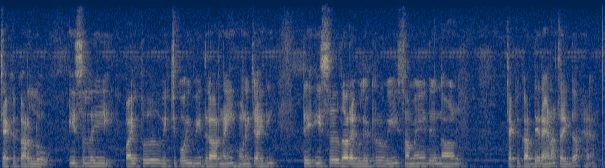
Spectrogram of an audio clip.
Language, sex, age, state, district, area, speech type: Punjabi, male, 30-45, Punjab, Mohali, urban, spontaneous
